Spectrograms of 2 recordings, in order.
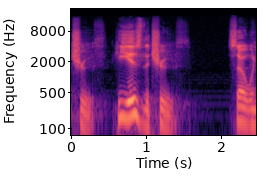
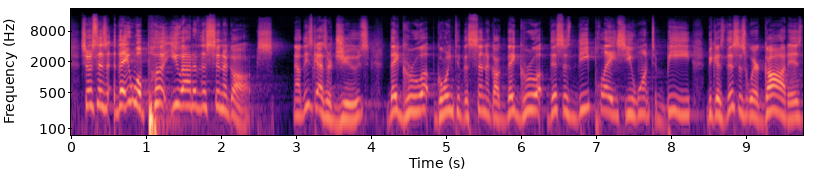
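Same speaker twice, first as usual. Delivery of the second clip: raised, higher preaching voice; fervent preaching; 6 semitones higher, 5 dB louder than usual. Real, not acted. Preacher explains what Jesus said to his followers, fervent preaching. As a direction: drive the teaching home like a preacher.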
